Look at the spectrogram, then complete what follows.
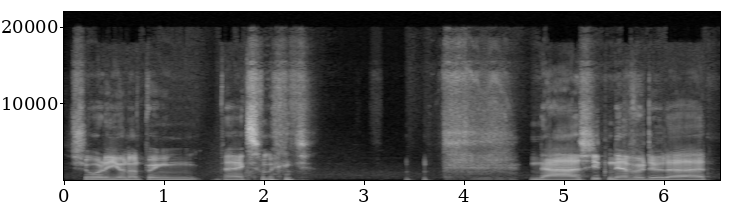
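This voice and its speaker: A man's voice: mid-range voice, monotone, takes it slowly, a bit bright, clear, resonant tone. A man giving casual live reaction commentary on a game, hesitant and wry, as if muttering along. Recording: faint game music behind the voice.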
